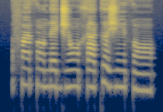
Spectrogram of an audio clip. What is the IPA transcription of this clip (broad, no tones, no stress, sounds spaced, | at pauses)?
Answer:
f ã θ ɔ̃ n ɛ d͡ʒ ɔ̃ x a k ə ʒ ĩ θ ɔ̃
